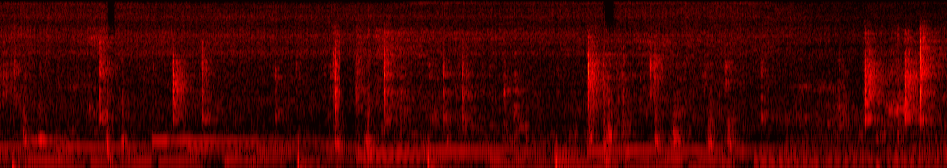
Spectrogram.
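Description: Video game music plays with bleeping synth tones.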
